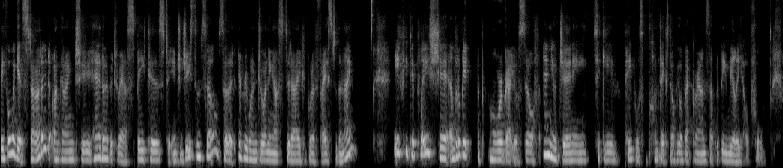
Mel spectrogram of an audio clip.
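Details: Adult woman speaking; Normal voice.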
